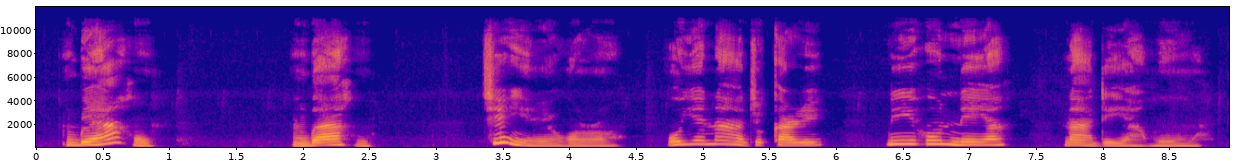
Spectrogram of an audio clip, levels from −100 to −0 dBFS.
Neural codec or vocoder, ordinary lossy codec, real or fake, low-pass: none; none; real; 10.8 kHz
